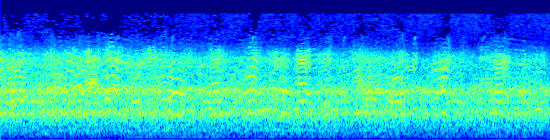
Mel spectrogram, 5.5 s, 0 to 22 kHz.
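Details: Snow geese in a huge flock, 28 February 2013, keep up an unbroken chorus of high barking honks, hundreds of voices layered into a steady roar.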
